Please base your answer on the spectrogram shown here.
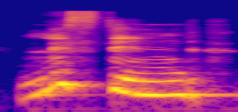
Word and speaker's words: listen: gesture gesture G gesture listen listened the te is silent preferably preferably preferably preferably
